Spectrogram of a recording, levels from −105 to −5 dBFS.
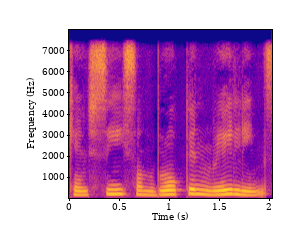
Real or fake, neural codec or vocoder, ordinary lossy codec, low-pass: fake; codec, 16 kHz, 1 kbps, FreqCodec, larger model; none; 7.2 kHz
